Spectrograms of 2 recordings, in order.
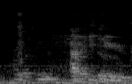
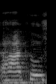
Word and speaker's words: haiku: Haiku. Cool. Okay, so here's what it is. It's a three line. Do you know what country origin haiku's from?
